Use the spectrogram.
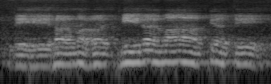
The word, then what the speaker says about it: देहवद्भिरवाप्यते: देहवद्भिर, रे को पूरा नहीं बोलते तो गड़बड़ हो जाएगा, रे पूरा है, रे में ए मिला हुआ है। देहवद्भिरवाप्यते, आप कोई बोलो कैसे बोलते हो इसको?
